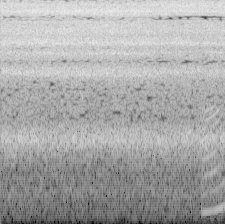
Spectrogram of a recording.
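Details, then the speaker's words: Steady high-pitched hiss and whine with water spray, rising tone near the end: an ultrasonic scaler flushing plaque and tartar off the teeth during a dental cleaning. "so this flushing action is removing all the deposits from chees quickly gently and efficiently the tee then feels smoother"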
